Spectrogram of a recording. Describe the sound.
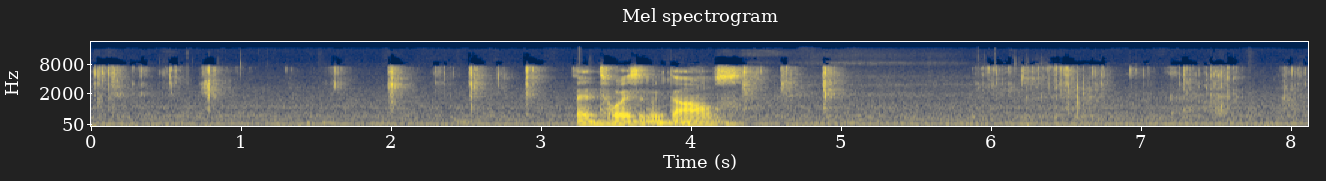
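A plastic ice bag that has been held on a person's neck is played with, crinkling and rustling in a string of sharp, irregular crackles through the whole clip, with a voice speaking briefly partway through.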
